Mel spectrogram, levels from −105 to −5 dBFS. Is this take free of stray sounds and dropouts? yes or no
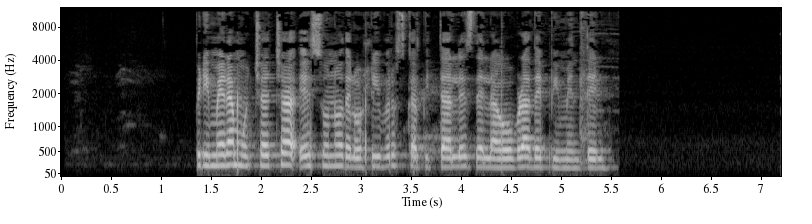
yes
